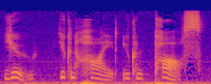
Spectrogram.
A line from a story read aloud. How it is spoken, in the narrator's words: Rodney snarled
